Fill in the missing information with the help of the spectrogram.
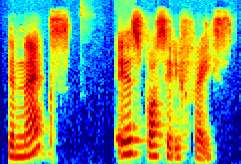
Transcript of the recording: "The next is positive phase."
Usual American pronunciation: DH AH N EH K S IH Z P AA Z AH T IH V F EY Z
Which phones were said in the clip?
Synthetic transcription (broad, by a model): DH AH N EH K S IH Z P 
